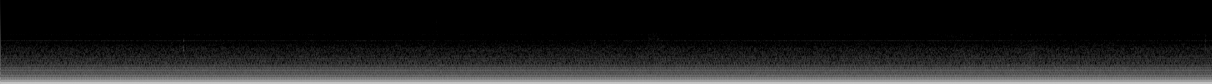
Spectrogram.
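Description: Loud, steady electrical mains hum with a buzzy series of overtones, running unchanged and without any break.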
